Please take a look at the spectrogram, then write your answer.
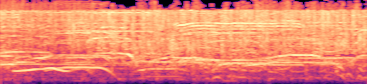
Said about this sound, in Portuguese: Palmas para os ouvintes que entraram em contato com a gente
